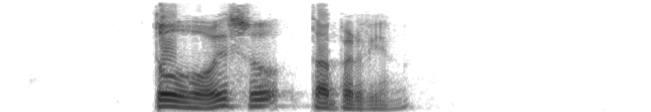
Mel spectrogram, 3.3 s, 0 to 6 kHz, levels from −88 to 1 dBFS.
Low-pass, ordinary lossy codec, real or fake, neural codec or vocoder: 5.4 kHz; AAC, 32 kbps; real; none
